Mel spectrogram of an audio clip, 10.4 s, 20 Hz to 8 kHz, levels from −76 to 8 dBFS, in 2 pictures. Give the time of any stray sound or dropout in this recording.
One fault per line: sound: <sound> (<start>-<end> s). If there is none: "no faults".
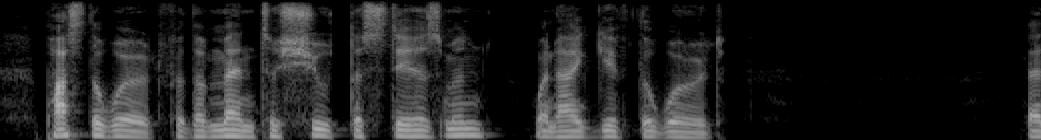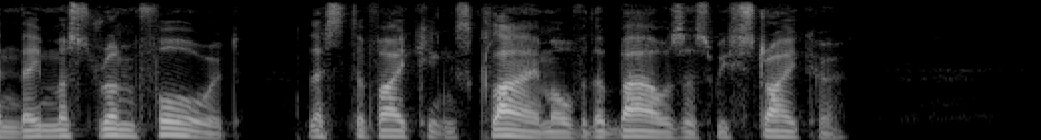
no faults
